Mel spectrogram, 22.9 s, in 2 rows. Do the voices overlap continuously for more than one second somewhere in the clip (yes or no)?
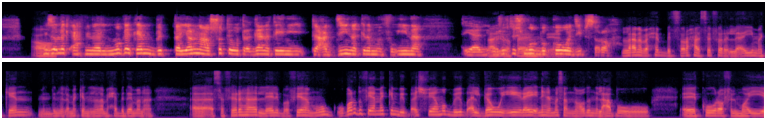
yes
